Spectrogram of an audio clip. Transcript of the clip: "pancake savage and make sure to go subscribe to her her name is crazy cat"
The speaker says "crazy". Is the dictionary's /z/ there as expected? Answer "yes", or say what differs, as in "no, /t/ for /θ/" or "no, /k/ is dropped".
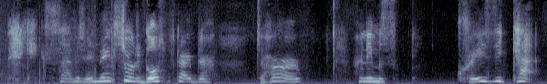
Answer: yes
